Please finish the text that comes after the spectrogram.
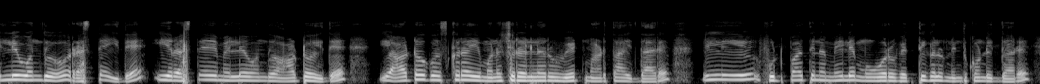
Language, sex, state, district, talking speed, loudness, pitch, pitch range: Kannada, male, Karnataka, Bellary, 150 wpm, -16 LUFS, 185 Hz, 165-205 Hz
